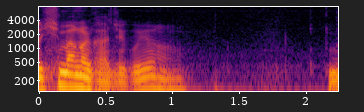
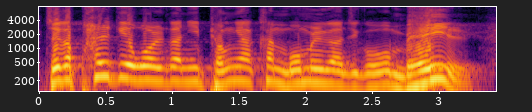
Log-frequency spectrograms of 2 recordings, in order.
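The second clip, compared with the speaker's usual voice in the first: high, louder protest at God; crying out; 7 semitones higher, 4 dB louder than usual. Retold or imitated. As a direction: shout out the bitter complaint, voice high and loud. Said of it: "그러자 그가 이렇게 소리칩니다". (높고 크게 하나님께 항의하며 외침)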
